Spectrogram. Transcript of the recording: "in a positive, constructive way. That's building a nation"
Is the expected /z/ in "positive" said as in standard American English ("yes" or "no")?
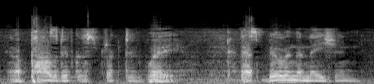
yes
